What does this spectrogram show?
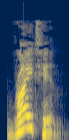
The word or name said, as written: write-in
